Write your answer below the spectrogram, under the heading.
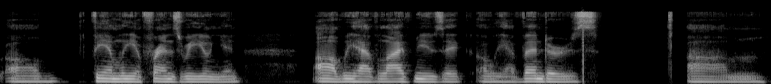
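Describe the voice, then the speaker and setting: A woman's voice: extremely low pitch, vocal fry. A woman from Norwalk, Connecticut, presenting her event to a city committee over a remote call, hesitant with many fillers. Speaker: event organizer applicant. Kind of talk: public comment at a city meeting.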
